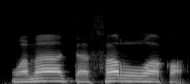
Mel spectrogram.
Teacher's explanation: را موٹا ہے، قاف بھی موٹا ہے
